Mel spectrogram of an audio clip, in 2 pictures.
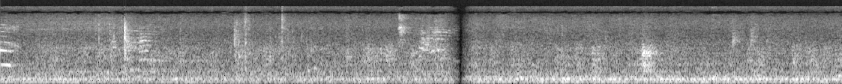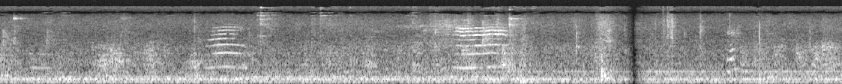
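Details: Pet cat named Sneaky meowing indoors in a kitchen after spotting a moth; several short harmonic meows, some rising then falling, scattered through the clip over a steady low hum.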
